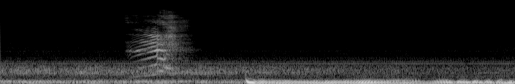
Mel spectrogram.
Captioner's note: guttural screech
